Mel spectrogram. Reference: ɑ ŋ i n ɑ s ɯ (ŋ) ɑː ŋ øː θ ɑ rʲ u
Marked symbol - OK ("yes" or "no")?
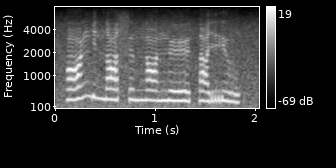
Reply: yes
